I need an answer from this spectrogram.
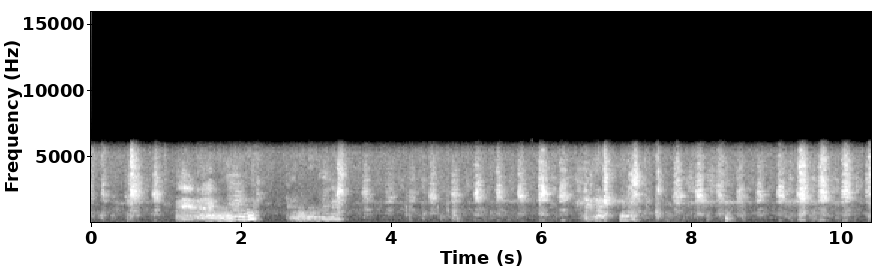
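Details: Brother and baby sister American Eskimo Dogs at play over a new toy; a loud sustained growl near the start, then rapid rhythmic panting and light scuffling noises.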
